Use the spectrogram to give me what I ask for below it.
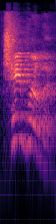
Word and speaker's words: Chamberlain: gosh I don't remember Chamberlain Chamberlain thank you I know it was he was just like Mario earlier in the episode that was great it was three syllables in British I just didn't remember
